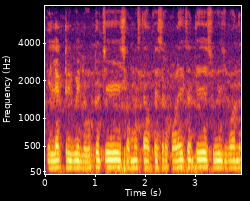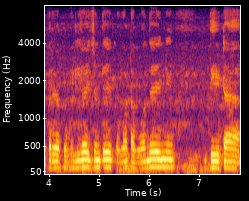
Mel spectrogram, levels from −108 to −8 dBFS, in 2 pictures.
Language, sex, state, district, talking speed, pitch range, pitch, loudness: Odia, male, Odisha, Malkangiri, 140 wpm, 120-130 Hz, 125 Hz, -16 LUFS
